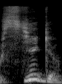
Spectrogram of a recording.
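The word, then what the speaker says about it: Zeke: son fils donc voilà Zek ou Sieg ouais les deux prononciations sont possibles donc voilà je mets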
